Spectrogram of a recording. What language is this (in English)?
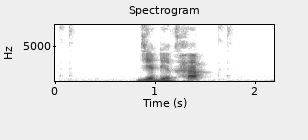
Min Nan Chinese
